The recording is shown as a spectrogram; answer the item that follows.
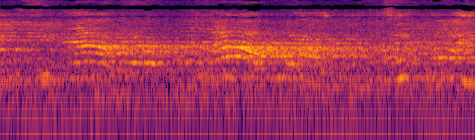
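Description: Children's voices speaking in Tibetan, high-pitched and overlapping, in a large hall.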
